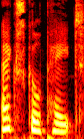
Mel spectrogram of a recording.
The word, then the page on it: exculpate: American English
